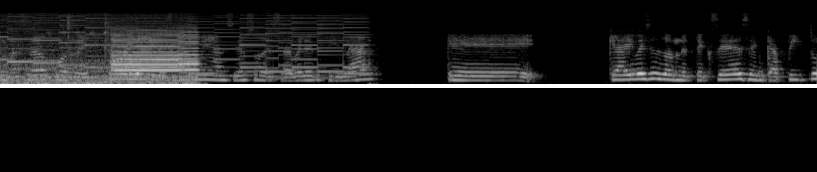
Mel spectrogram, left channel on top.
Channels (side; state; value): right; silent; digital silence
